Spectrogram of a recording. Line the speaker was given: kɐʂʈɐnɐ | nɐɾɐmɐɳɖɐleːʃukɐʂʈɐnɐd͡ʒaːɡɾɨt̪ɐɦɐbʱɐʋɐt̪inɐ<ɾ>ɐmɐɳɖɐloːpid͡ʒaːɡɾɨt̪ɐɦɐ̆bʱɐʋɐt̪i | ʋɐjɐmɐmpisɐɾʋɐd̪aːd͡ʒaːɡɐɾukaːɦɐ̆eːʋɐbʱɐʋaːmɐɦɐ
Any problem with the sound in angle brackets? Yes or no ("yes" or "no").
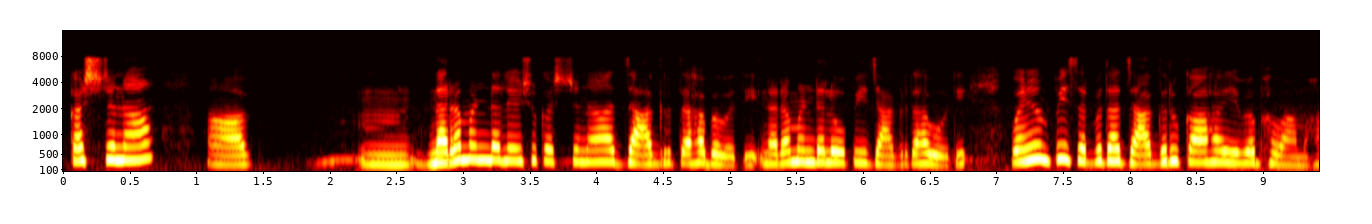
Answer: no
